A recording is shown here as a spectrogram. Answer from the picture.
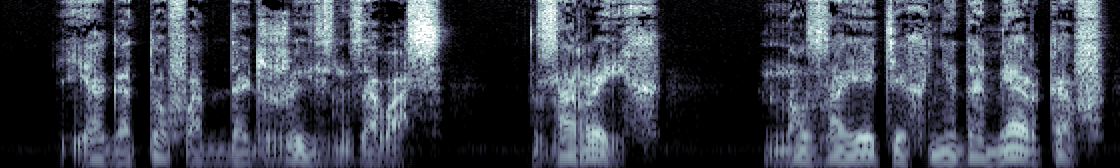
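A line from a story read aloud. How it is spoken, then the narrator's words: Quiet. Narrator (Russian): тихо произнес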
